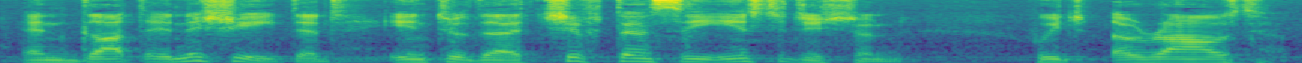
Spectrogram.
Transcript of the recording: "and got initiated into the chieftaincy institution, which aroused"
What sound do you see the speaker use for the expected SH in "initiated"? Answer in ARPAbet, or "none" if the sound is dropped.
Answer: SH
